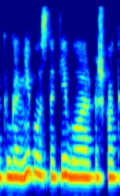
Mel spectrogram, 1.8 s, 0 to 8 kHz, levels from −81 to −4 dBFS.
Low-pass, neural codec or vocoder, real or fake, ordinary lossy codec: 7.2 kHz; none; real; MP3, 64 kbps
